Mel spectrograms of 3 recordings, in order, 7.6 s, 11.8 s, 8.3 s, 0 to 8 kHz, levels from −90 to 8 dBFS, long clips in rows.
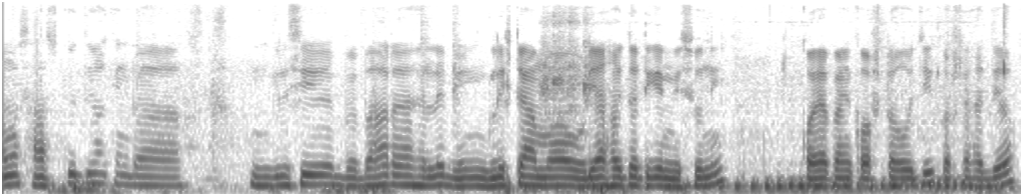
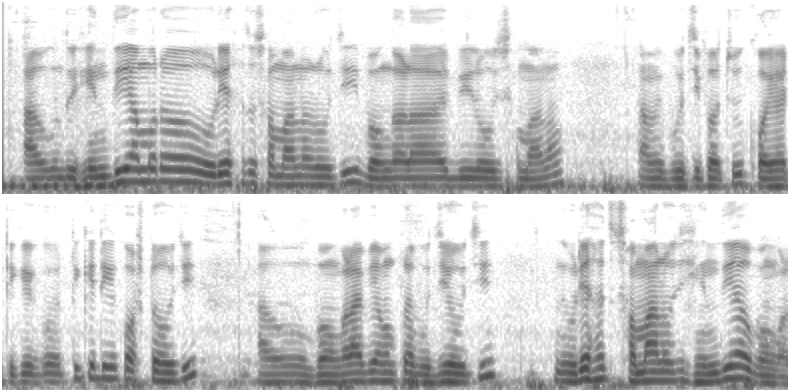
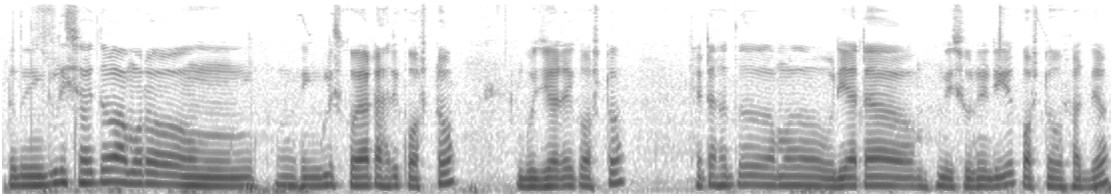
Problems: constant background noise, continuous background conversations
